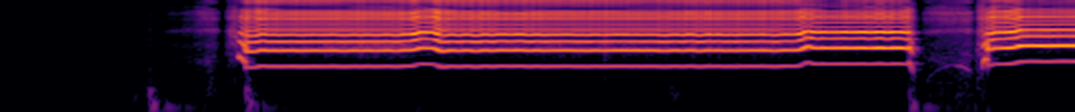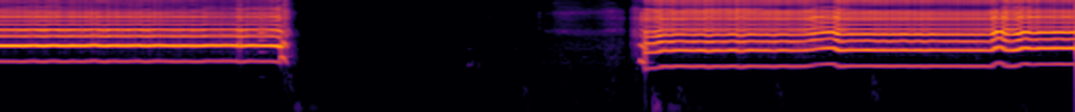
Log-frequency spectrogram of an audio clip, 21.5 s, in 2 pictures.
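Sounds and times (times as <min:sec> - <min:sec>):
melodic scream a cappella vocals: 0:02.3 - 0:13.7, 0:17.1 - 0:21.4.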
